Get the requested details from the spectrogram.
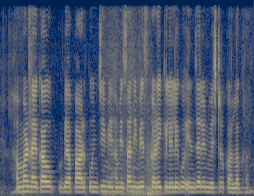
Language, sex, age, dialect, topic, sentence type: Magahi, female, 31-35, Western, banking, statement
